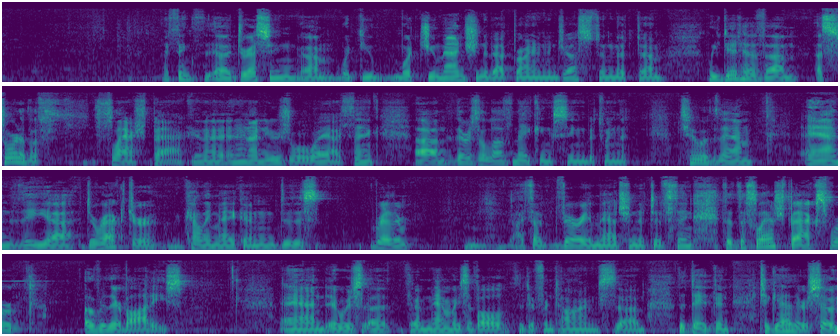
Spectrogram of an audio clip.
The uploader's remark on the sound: “Final Finale” panel from ATX Television Festival. Recorded at ATX Television Fest in June 2015.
